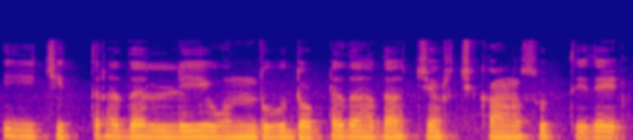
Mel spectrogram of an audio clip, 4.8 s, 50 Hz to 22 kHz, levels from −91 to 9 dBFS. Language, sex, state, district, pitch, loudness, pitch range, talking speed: Kannada, male, Karnataka, Bangalore, 130 Hz, -16 LUFS, 125-130 Hz, 75 wpm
